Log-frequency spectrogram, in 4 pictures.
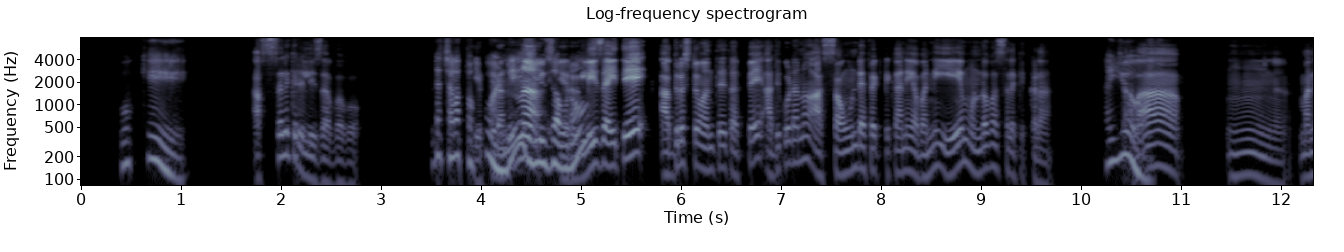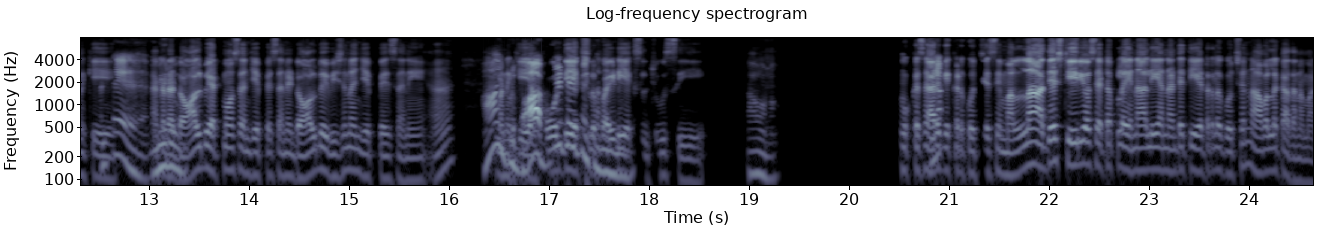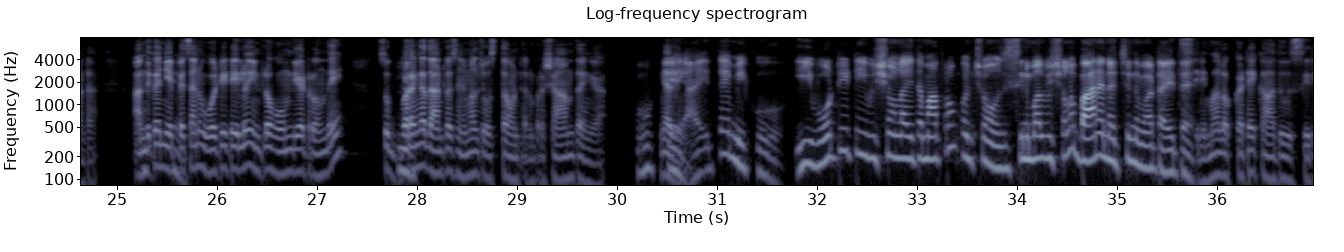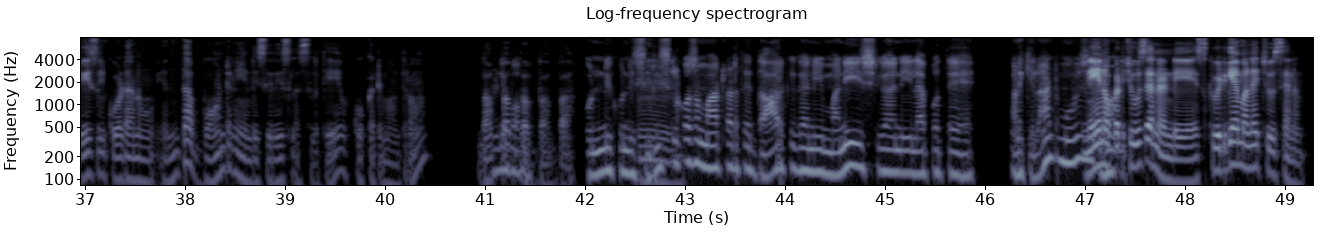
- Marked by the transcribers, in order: in English: "సౌండ్ ఎఫెక్ట్"; in English: "డాల్‌బి అట్‌మోస్"; in English: "డాల్‌బి విజన్"; in English: "స్టీరియో సెటప్‌లో"; in English: "థియేటర్‌లో"; in English: "ఓటిటి‌లో"; in English: "ఓటిటి"; in English: "మూవీస్"
- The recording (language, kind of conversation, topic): Telugu, podcast, స్ట్రీమింగ్ యుగంలో మీ అభిరుచిలో ఎలాంటి మార్పు వచ్చింది?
